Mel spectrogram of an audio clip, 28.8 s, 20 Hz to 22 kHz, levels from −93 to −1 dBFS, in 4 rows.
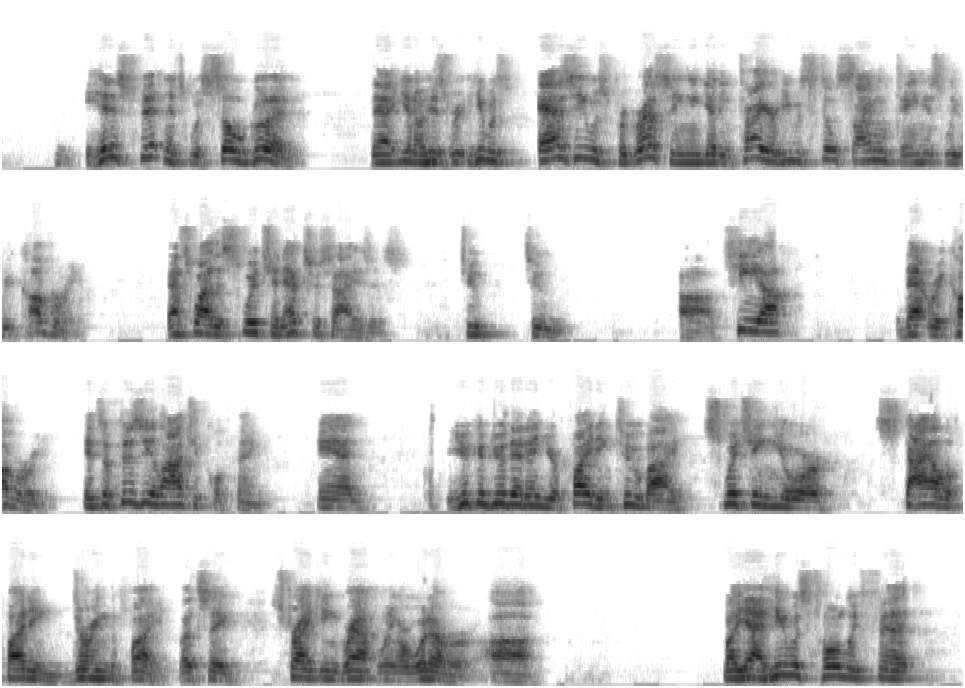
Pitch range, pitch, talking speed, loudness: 150-200 Hz, 165 Hz, 150 wpm, -25 LUFS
